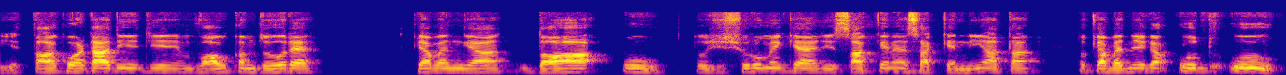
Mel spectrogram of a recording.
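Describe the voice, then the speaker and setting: A man's voice: medium pitch, darkish tone. A man teaching an online class, patiently quizzing his students with repeated questions over a video call. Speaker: Quran and Arabic grammar teacher.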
